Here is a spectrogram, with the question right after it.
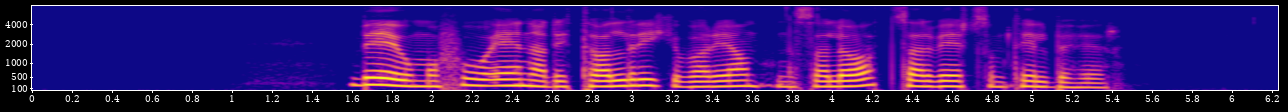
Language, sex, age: Norwegian, female, 33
